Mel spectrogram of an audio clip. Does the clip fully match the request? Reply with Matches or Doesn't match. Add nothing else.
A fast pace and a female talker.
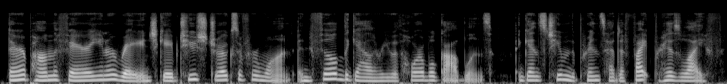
Matches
